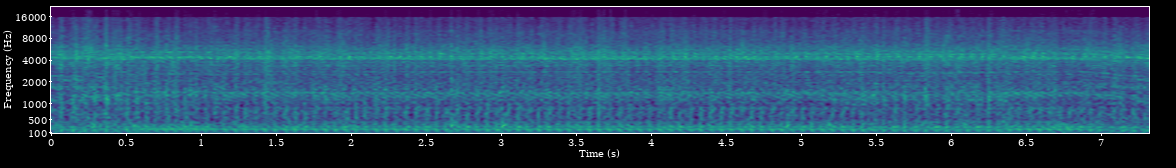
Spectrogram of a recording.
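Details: Warm Harley-Davidson Panhead V-twin, with distributor and advance, idling at a steady, loping beat with even low firing pulses and light valve clatter; the audible tapping is the carburettor slide. Normal, healthy idle.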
